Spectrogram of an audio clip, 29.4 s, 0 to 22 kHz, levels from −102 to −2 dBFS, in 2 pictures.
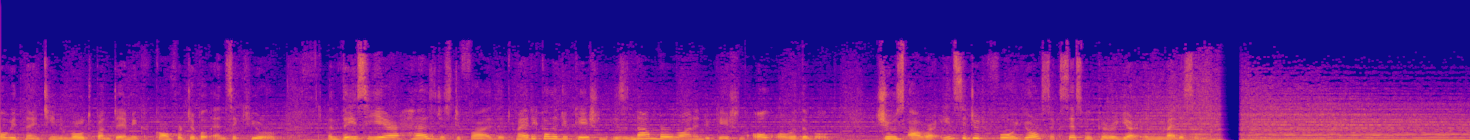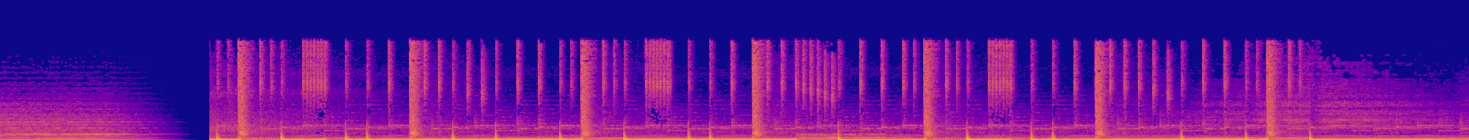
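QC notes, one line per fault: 12.19–12.42 s, long network dropout: sound trails into a fading buzz, then 100 ms of silence, and 200 ms never returns. Likely lost packets, unlike a brief click.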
